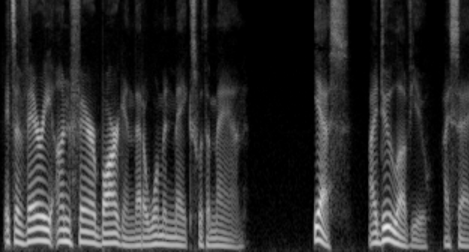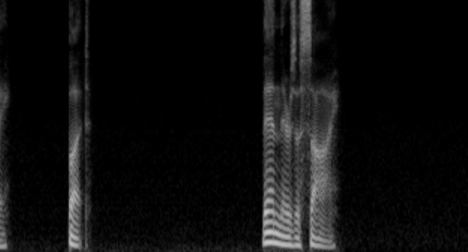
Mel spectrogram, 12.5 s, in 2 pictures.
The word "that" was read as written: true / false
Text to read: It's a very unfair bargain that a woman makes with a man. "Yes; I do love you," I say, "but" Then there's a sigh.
true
